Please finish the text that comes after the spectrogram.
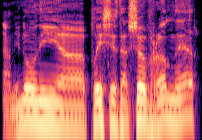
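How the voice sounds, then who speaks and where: A man with a mid-range voice plays a tabletop role-play game. He keeps asking questions in a steady, inquisitive way. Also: medium pitch, a little slow. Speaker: player.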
